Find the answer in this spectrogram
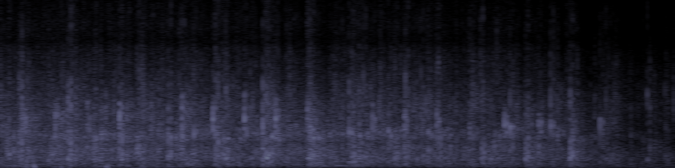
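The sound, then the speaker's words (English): A crowd claps for the Lord steadily, many hands beating together in a dense, bright patter that holds strong for about five seconds before tapering slightly at the end. “Give the Lord a big clap.”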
